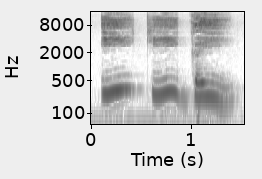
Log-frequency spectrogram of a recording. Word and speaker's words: ikigai: में प्रभाव डालता है इकी गाय का उच्चारण इ की गई जापान में विकसित एक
